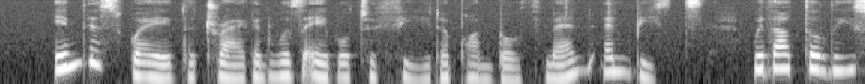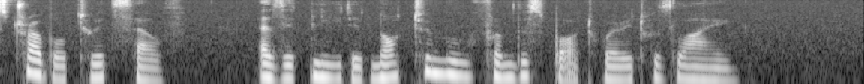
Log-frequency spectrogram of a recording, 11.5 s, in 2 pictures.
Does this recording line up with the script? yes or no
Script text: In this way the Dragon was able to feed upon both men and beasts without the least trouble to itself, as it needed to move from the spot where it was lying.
no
